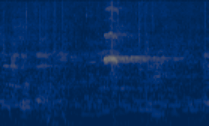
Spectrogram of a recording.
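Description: A referee's whistle gives one short, sharp, high-pitched blast about a second in. Behind it are faint voices and the murmur of a sports hall.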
